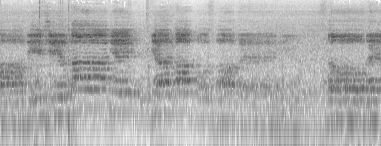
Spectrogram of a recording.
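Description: A group of voices singing a hymn in slow phrases of long held notes, with a short pause between lines about two thirds of the way through.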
